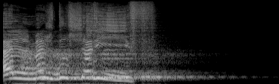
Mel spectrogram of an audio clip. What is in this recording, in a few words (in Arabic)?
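assist, Arabic; ar AE; VO; Kayle; bloom minigame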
